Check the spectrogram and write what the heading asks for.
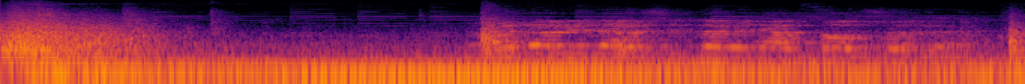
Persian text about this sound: وارد یک پارکینگ میشه. درهای کامیون باز میشه.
